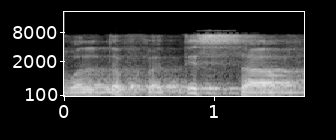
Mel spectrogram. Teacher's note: فا کو اصل میں تا سے ملانا تھا، وَالْتَفَّت تھا، لیکن الساق کا حمزہ عارضی ہونے کی وجہ سے تا کے نیچے زیر لگائے گی تو وَالْتَفَّتِ السَّاقُ ہو گیا. ادغام شمسی ہوگا، سا الف مدہ ہے، دو حرکات لمبا کریں گے، قاف پر پڑھیں گے.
